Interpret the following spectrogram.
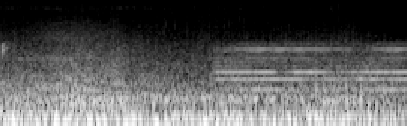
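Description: Loud, deep rumble of film sound effects for a wildfire with aircraft overhead, joined about two seconds in by a held musical chord.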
